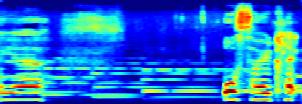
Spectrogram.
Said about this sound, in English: Oh, as you can hear in the background, my chime and clock's going off.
